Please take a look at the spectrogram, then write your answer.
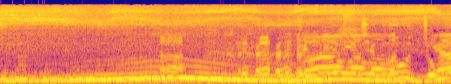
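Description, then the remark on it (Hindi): Several girls imitate buzzing bees together, a loud, continuous droning hum with wavering pitch that rises and dips, holding steadily for several seconds. “भाई, लड़कियों, वो मधुमक्खी की आवाज प्लीज।”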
